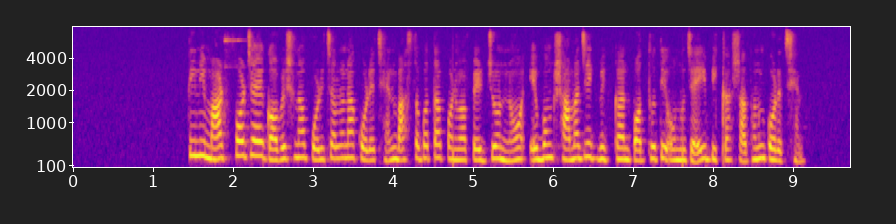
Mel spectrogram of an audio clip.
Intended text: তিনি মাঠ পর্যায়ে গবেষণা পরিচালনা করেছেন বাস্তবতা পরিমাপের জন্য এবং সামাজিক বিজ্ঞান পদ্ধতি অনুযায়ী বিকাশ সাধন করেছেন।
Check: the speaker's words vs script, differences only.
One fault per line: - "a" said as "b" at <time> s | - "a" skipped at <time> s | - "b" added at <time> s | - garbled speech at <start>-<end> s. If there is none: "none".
none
